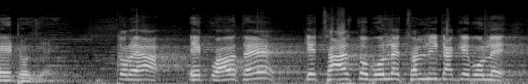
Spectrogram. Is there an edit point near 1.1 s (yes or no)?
yes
